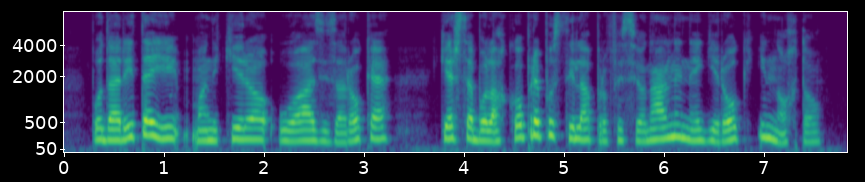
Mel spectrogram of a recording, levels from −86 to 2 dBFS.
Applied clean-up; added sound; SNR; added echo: none; none; none; none.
